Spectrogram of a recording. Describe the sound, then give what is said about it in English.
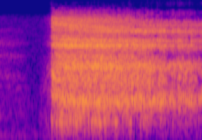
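A deep breath is released out through the mouth as one long, forceful, breathy exhale of about a second and a half. It stands alone and ends abruptly. “So let's take a deep breath, breathing in and releasing out through your mouth.”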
